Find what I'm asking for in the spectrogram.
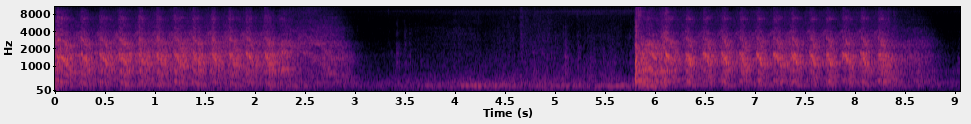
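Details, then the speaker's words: Cummins 4BT diesel in a 1968 Ford Bronco, first start attempt after starter wiring fix: starter cranks in even beats about three a second without catching; fuel system not yet primed. "look, I'm starting to see fuel bubbling up here. So we'll crank that a little bit more, and then we'll close that one off, and then we'll hit the other ones as they come up."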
